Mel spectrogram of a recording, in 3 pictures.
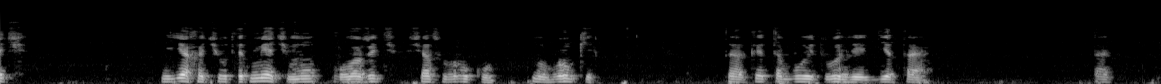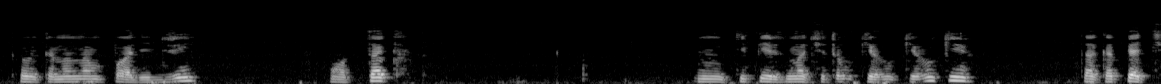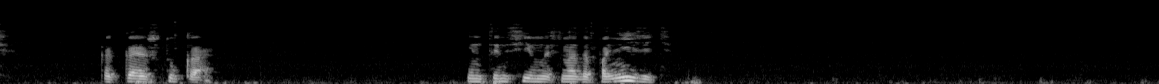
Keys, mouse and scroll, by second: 0.2 middle click, 1.7 shift+middle click, 2.5 scroll up 3, 2.9 shift+middle click, 3.9 middle click, 5.0 g, 6.9 middle click, 8.0 scroll down 3, 11.5 KP_3, 13.0 g, 15.2-15.8 scroll up 4, 15.8 middle click, 17.4 shift+middle click, 18.9 click, 19.8 middle click, 24.8 click, 30.8 click, 32.3 scroll down 5, 33.8 scroll down 10, 33.9 click.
